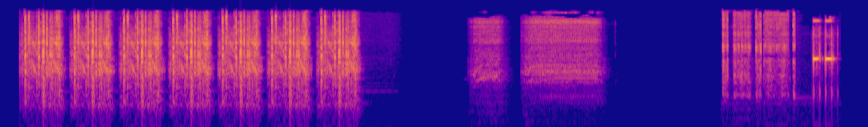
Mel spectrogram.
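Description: Camera shutter sound effects: a rapid burst of about seven shutter clicks, about four a second, then two short noisy bursts and, near the end, another quick run of clicks.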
